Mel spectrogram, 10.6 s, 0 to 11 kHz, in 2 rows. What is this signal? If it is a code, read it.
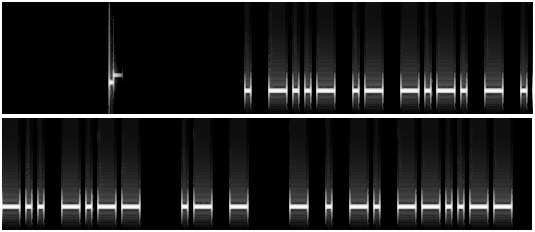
Morse code, heard as a keyed tone, about 21 wpm, 700 Hz. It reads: EXACTLY AT TEN,
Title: Sentences from Top 1000 Words - Review Part 6 - 20wpm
